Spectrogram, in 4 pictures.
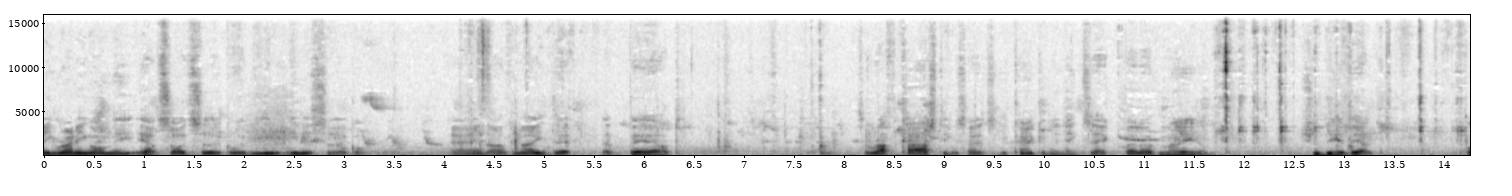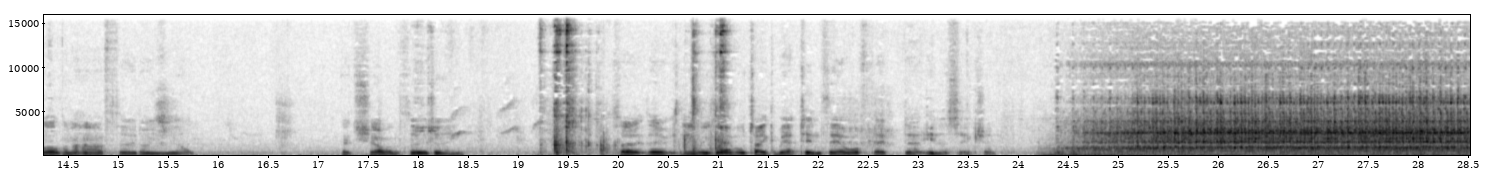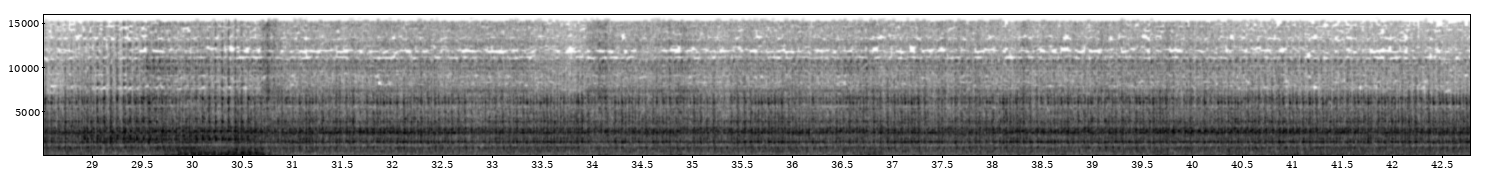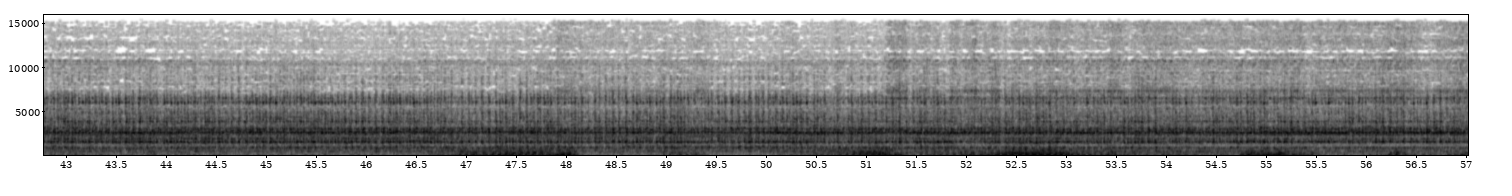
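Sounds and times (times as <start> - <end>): metal lathe motor whining: 24.2 - 57.0
lathe cutting metal: 24.4 - 57.0.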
